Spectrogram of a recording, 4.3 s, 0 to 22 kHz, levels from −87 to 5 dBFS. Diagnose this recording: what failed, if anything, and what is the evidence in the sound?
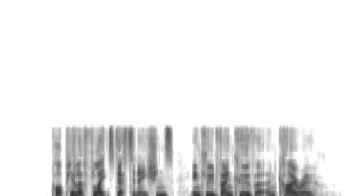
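Codec stage: throughout, the speech has a rough, hissy halo and a smeared, underwater texture, with nothing above 7.7 kHz. This is likely Nellymoser compression filling starved bands with noise.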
